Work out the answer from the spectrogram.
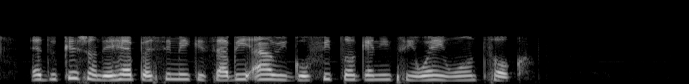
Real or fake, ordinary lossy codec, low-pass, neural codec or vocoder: real; AAC, 32 kbps; 3.6 kHz; none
